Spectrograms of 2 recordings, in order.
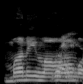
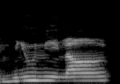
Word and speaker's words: Muni Long: Like, Money Long, or how some people mispronounce her name and say Muni Long, right?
